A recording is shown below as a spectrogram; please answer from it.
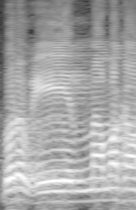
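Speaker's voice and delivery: "గురవే నమః" dragged into one word, guraveennamaha; mispronounced run-together words. Retold or imitated. Teacher ridiculing a common slip, "గురవే నమః" wrongly fused. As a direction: exaggerate the wrong doubled n joining "గురవే నమః". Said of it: "ఏ నమః ఏంటి అక్కడ?".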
